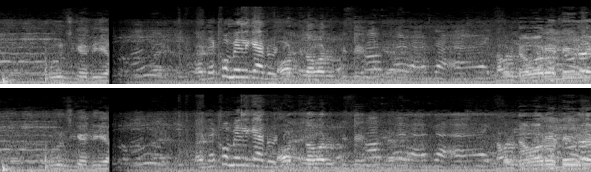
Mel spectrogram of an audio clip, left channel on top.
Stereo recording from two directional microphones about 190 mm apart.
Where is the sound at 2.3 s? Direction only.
10° left (ahead or behind).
